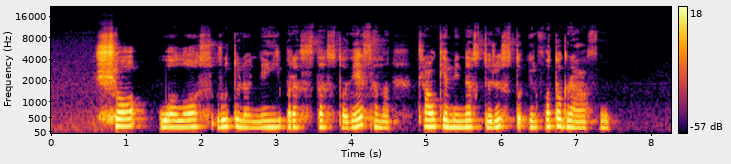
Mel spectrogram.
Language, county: Lithuanian, Šiauliai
